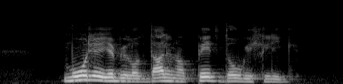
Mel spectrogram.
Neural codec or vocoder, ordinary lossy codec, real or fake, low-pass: none; none; real; 7.2 kHz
